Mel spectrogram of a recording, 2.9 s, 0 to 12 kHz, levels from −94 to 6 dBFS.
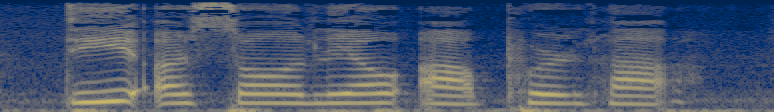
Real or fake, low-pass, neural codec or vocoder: real; 10.8 kHz; none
